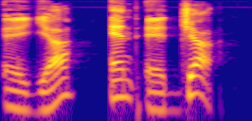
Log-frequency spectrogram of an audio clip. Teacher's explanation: Did you notice the pronunciation of ella? In Spanish, double L takes up the sound of Y in some areas and a soft J in others.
